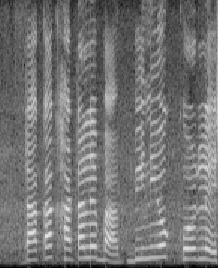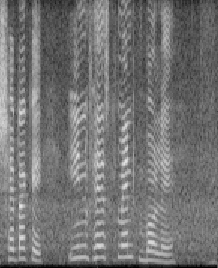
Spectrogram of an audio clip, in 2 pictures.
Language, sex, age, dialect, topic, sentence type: Bengali, female, 25-30, Northern/Varendri, banking, statement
